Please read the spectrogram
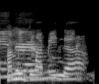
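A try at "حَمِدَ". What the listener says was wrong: টান হবে না টান হবে না হামিদা হামিদা হামিদা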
